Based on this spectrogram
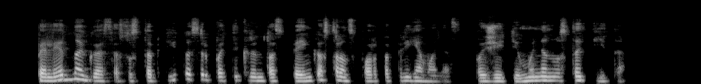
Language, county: Lithuanian, Kaunas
